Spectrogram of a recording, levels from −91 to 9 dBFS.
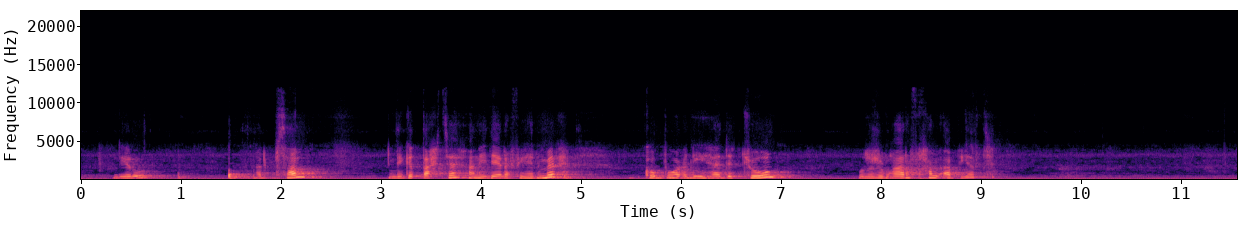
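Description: No technical faults can be heard in this audio.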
